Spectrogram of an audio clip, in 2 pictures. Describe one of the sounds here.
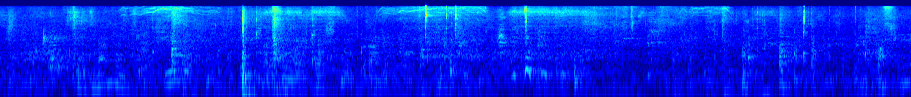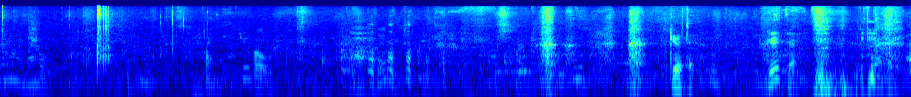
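A crowd murmurs softly in a large hall.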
